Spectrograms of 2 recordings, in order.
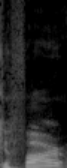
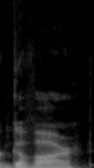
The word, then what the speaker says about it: Gafar: Is it Gafar or Gavar? – It's pronounced either way. It's G-A-F-A-R. – Oh, okay. – But F is pronounced V very frequently in this area. You'd sound more intelligent if you pronounced it as a V, but everyone would understand you if you pronounced it as an F.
